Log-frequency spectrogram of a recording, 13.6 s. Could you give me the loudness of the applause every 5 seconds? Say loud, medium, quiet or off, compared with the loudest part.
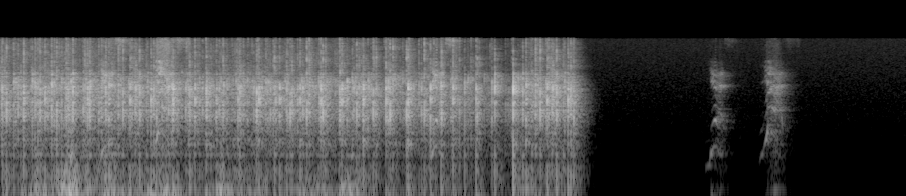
loud, loud, off.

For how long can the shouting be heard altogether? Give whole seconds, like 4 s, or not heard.
3 s.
